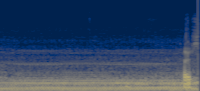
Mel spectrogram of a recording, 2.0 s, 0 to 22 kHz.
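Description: BMW F800's parallel-twin engine running steadily at a light, even cruise, its note neither rising nor falling.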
